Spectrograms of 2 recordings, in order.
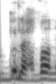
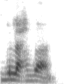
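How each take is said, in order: First: Higher, scoffing repeat of بالأحضان; mocking echo. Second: بالأحضان said softer, earnest and falling; mean بالأحضان with quiet conviction; sincere insistence. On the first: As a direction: say بالأحضان as if ridiculing the idea. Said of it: "في ناس اللي ما هم مختص يقول". (بسخرية واستهزاء) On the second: Shown as a demonstration. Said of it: "أقول لك". (بصدق وهدوء)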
